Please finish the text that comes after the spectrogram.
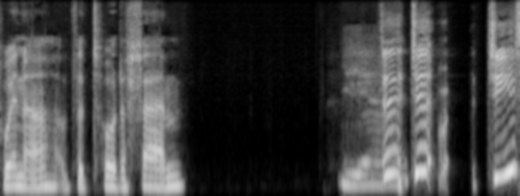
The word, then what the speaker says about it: femme: Tour de Femme. It is Femme. French is weird. You'll pronounce letters the wrong way.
